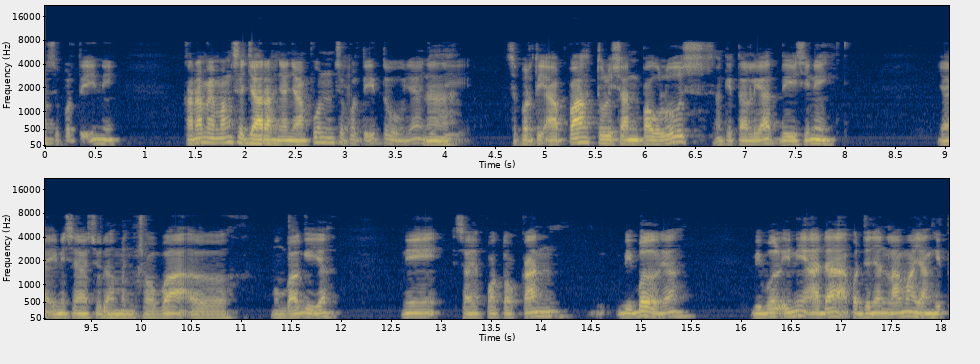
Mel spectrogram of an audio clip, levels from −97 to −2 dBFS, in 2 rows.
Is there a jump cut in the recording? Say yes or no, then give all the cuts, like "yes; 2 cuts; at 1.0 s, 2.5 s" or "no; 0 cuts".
yes; 1 cut; at 3.7 s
